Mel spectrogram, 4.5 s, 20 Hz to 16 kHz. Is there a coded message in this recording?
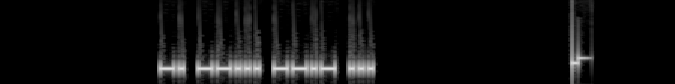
Yes: Morse code from 1.1 to 2.5 s, heard as a keyed tone, about 37 wpm, 700 Hz. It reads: N7QS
